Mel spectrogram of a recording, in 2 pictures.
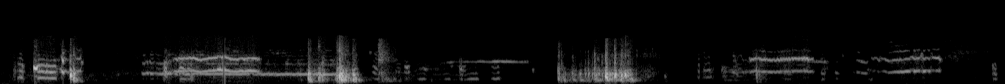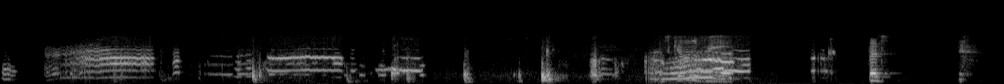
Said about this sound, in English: Was that a chicken?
